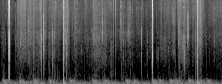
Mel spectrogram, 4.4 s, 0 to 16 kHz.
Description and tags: Unbutton Wallet
Unbuttoning of a wallet. Recorded with Motu 896 and Studio Projects B-1. In the Anechoic chamber of the HKU.
anechoic, clicks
